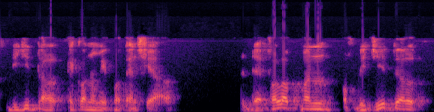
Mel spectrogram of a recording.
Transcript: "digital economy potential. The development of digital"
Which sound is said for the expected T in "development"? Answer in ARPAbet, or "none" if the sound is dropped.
none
